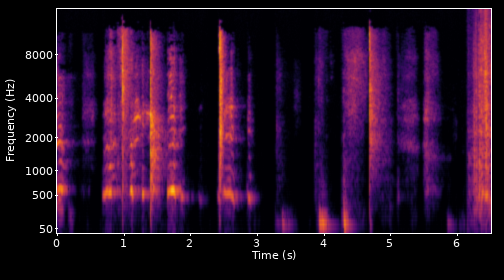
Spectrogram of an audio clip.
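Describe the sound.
Several sharp, crisp hand claps ring out one at a time at uneven intervals, several people taking turns to clap in a set order, with murmuring voices, laughter and a few low thumps filling the gaps between them.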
